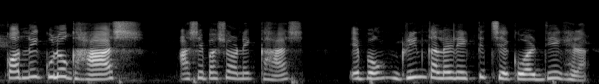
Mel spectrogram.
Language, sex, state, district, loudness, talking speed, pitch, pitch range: Bengali, female, West Bengal, Cooch Behar, -18 LUFS, 140 wpm, 280 Hz, 245-300 Hz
